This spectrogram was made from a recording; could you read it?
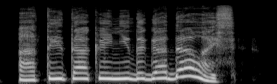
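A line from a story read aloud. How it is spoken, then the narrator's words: Exclaimed, hysterical laughter. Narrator (Russian): воскликнула она и, истерично расхохотавшись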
